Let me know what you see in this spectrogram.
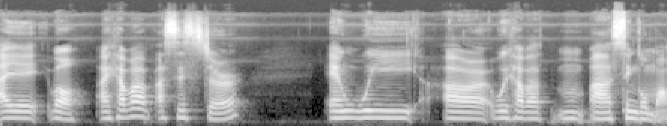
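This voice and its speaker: Her medium-pitched voice stays monotone and flat as the woman speaks fairly slowly with long, frequent pauses, on a very clean recording with a silent background. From Mexico. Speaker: film producer. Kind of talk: interview.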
